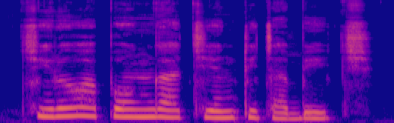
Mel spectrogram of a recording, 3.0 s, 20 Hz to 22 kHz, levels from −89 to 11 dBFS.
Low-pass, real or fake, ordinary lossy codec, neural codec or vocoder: none; real; none; none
